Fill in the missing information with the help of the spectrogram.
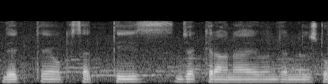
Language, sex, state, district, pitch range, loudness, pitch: Hindi, male, Madhya Pradesh, Katni, 115-125 Hz, -18 LUFS, 115 Hz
